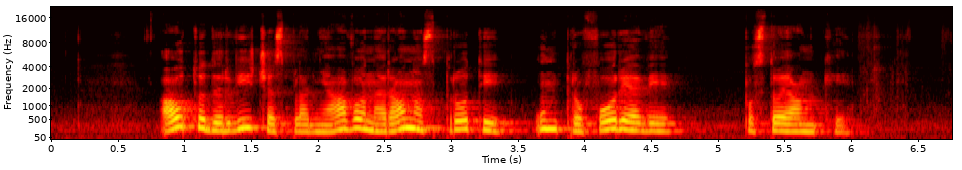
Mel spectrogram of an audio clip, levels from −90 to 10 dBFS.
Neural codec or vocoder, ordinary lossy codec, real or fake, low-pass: none; none; real; 19.8 kHz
